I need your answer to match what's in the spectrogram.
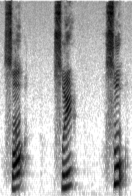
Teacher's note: आवाज का इन्हिसार जुबान और तालु के दरमियान होना, जिसकी वजह से ये हरूफ और ज्यादा मोटे हो जाते हैं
